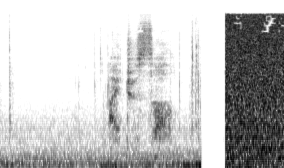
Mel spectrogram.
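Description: A young woman speaks softly into a microphone.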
